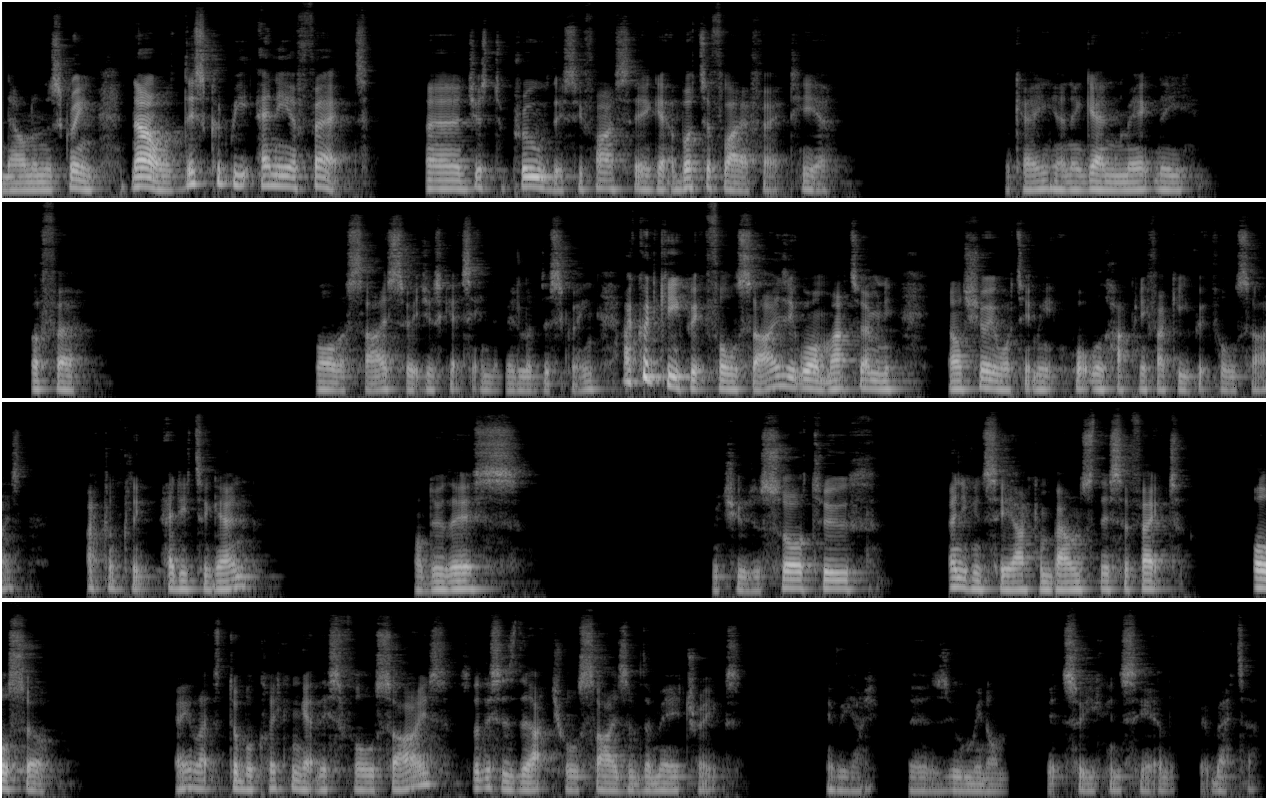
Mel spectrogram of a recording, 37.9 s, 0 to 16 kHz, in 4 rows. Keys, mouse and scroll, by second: 4.9-6.0 drag, 6.9 click, 9.0 click, 10.8-12.3 drag, 12.6-13.6 drag, 17.1 click, 18.4 right click, 19.8 click, 21.5 click, 23.4 click, 24.2 click, 25.4 click, 29.4 click, 29.6 click, 30.7 right click, 34.7 click, 35.2-35.7 scroll up 4.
